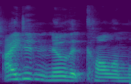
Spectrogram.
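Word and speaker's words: Colm: Fucking Colum? – I know!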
